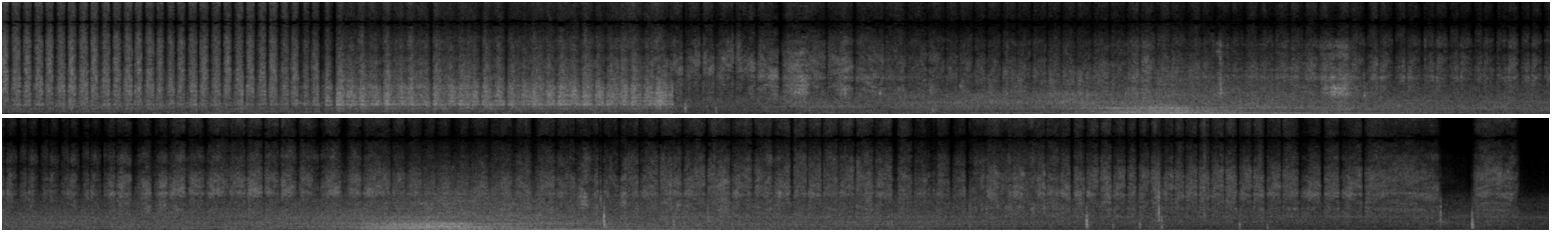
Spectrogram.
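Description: Sandpaper rubbed by hand back and forth over a cured gel coat patch on a fiberglass boat, a continuous scratchy sanding that is harsher for the first six seconds or so, then lighter. This is the fairing stage of the repair, smoothing the filled patch flush with the surrounding gel coat.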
